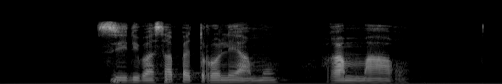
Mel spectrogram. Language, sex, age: Northern Sotho, male, 23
